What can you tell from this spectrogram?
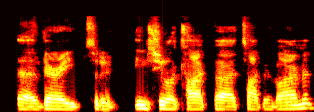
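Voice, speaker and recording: A man with a dark, mellow tone and fairly even intonation, with an Australian accent. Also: dry, close sound with no echo. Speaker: rugby player. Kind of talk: interview.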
